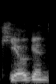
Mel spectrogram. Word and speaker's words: Keoghan: So and he pronounces it Keoghan, so I'm like, I have faith that he's correct on that.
